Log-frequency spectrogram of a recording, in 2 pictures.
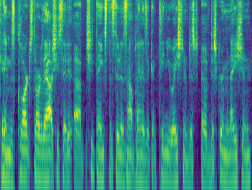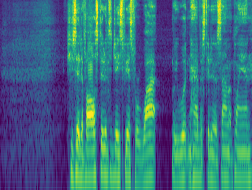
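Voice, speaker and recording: A very fast, medium-pitched man's voice with an Appalachian accent, fairly even intonation and a dark, mellow tone. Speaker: political podcaster. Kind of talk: solo podcast commentary. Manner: halting, many restarts.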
